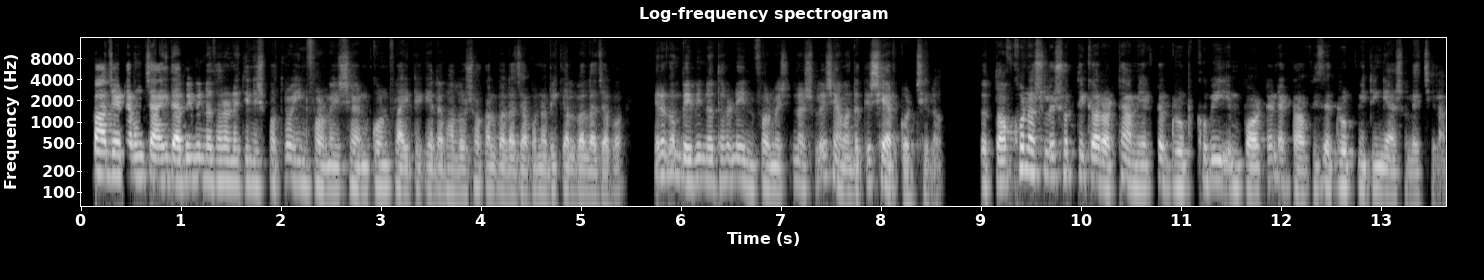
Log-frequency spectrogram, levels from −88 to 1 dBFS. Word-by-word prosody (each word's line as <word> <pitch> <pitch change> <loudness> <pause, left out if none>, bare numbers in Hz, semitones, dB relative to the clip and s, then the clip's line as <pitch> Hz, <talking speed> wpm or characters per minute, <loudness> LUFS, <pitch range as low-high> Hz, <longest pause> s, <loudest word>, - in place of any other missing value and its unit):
Budget 180 -2 +7
এবং 165 0 +3
চাহিদা, 155 0 +8
বিভিন্ন 155 0 -1
ধরনের 140 -1 0
জিনিসপত্র, 135 -1 -6 0.2
ইনফরমেশন, 120 -2 -2
কোন 125 -2 0
ফ্লাইট 110 -4 0
এ - - -6
গেলে 115 - -1
ভালো, 110 0 -3
সকালবেলা 115 -3 -2
যাব - - -1
না 110 - -2
বিকালবেলা 110 -2 0
যাব, - - -2 0.4
এরকম 180 - 0
বিভিন্ন 150 +1 0
ধরনের 150 0 -2
ইনফরমেশন 115 +2 -4
আসলে 120 - -7
সে 170 - -3
আমাদেরকে 110 +5 -4
শেয়ার - - +4
করছিল। - - -6 0.5
তো - - -1 0.2
তখন 145 +10 +4
আসলে 190 -2 -3
সত্যিকার 175 -3 +3
অর্থে 115 - -4
আমি 125 - -4
একটা 120 - -1
গ্রুপ 125 -1 -1
খুবই 150 0 -1
ইম্পোর্টেন্ট 120 +4 +1
একটা - - -3
অফিসের 115 +3 -4
গ্রুপ 125 -1 0
মিটিং 115 0 -4
এ - - +2
আসলে 95 0 -9
ছিলাম। - - -12
125 Hz, 190 wpm, -22 LUFS, 115-150 Hz, 0.5 s, চাহিদা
